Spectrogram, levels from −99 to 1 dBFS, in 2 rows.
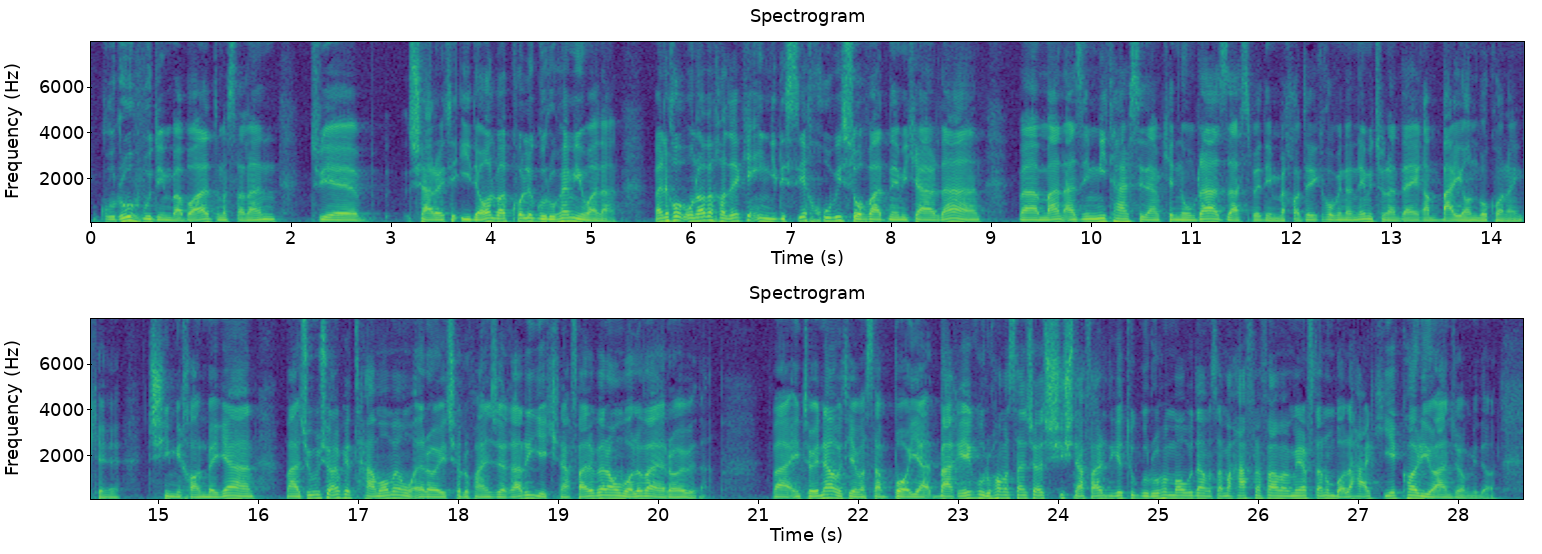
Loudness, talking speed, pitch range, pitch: -21 LUFS, 195 wpm, 100-125 Hz, 110 Hz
